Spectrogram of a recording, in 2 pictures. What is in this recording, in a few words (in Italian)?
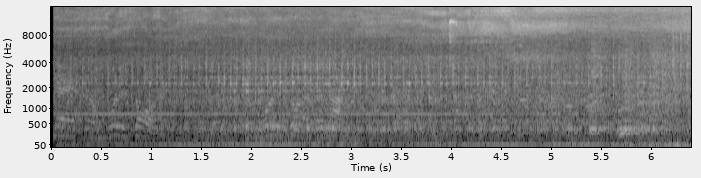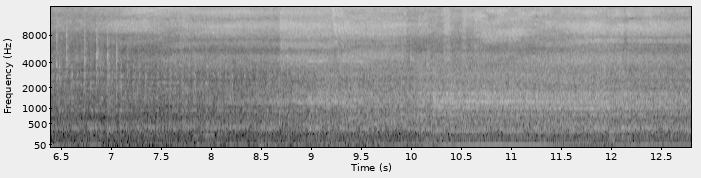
Il Bollitore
